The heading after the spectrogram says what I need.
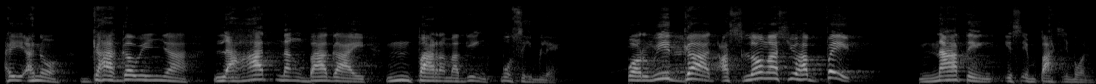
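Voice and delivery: loud, fervent preaching; preaching at full force. Acted. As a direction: drive the point home to the church. Climax of sermon.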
